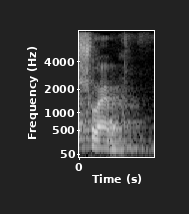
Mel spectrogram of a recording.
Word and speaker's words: Schwab: Founder of world economic forum जो है वो है क्लाउस श्वेब, नाम काफ़ी हेवी है, KLAUS, क्लाउस, सेंटा क्लॉस का ये वही स्पेलिंग है, KLAUS, क्लाउस।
